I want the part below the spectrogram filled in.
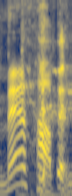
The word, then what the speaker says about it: Math Hoffa: Math Hoffa, you got it right.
